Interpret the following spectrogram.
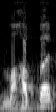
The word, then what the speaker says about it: محبت: غلط استعمال کرتے ہیں۔ دراصل یہ لفظ محبت ہے، یعنی میم کے اوپر زبر ہے، ہم پیش لگا کے پیش کرتے ہیں، ایک تو اس کی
